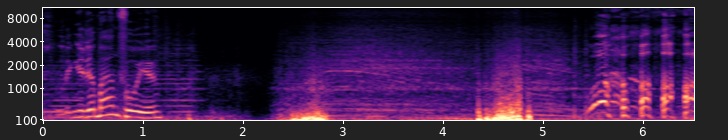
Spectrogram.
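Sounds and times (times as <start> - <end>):
speech: 0.3 - 1.3, 5.7 - 6.4
luxury limousine engine revving: 2.3 - 5.7
laughter: 5.4 - 6.4.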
